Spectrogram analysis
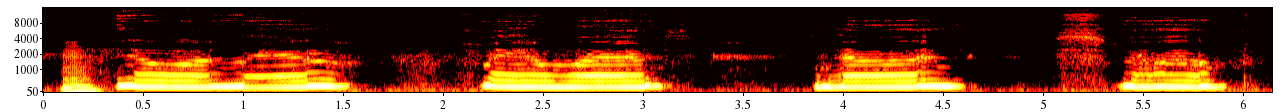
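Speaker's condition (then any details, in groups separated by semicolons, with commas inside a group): ALS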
